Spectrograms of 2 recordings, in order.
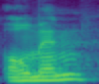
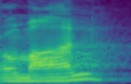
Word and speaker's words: Oman: by the way they're from like Omen in that part of the world or Oman don't mispronounce it so I said okay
